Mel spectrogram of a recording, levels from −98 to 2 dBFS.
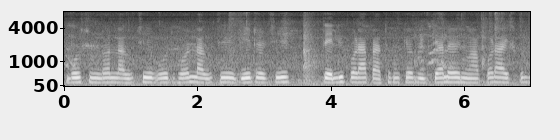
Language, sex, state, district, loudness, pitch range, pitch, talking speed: Odia, female, Odisha, Sambalpur, -15 LUFS, 175-190 Hz, 185 Hz, 130 wpm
